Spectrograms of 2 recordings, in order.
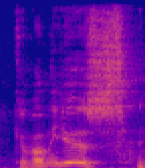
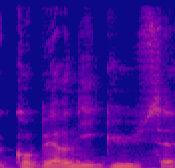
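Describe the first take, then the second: First: Copernicus! shouted out high, like an announcer's big reveal; grand announcer cry of Copernicus!; showy exclaim. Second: Said in the usual way. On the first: Acted. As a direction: belt out Copernicus! with the first syllable high and the end ringing. Names crater, then repeats it.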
